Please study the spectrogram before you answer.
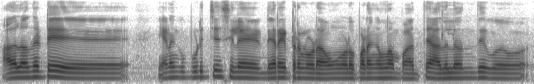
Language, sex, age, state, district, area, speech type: Tamil, male, 30-45, Tamil Nadu, Ariyalur, rural, spontaneous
